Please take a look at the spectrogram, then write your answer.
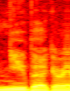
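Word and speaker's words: Neuberger: of the roles nberg maybe pronounce it newberger in English I'm saying it the German way German way there Lord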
